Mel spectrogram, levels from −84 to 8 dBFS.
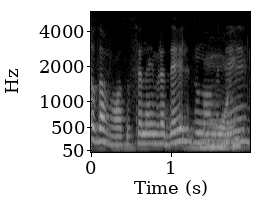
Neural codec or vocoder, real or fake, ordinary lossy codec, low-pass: none; real; none; 5.4 kHz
